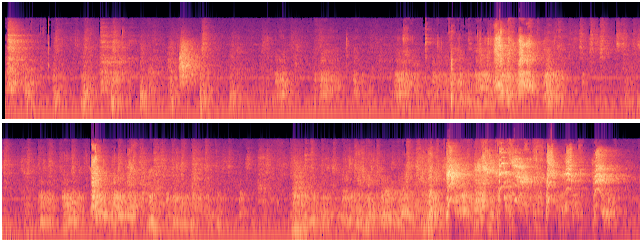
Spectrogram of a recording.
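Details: Five-week-old Welsh Corgi puppies, exploring, playing and scuffling, give high, thin yips and whimpers in irregular bursts over a low hum. Finding: Welsh Corgi.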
